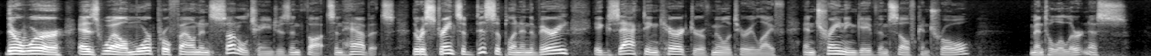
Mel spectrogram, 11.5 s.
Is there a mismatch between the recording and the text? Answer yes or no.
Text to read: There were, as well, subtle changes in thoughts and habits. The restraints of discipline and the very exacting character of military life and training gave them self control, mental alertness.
yes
